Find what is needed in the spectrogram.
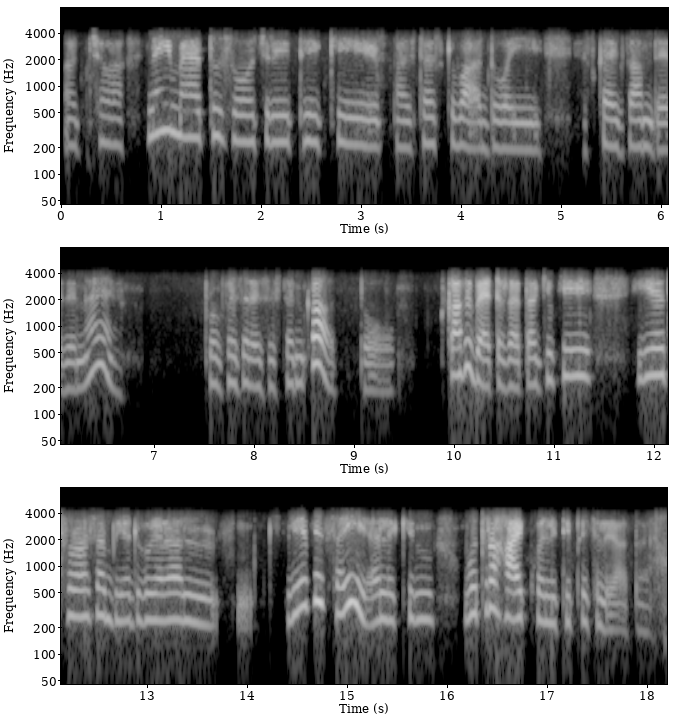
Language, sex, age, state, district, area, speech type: Urdu, female, 18-30, Bihar, Khagaria, rural, conversation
